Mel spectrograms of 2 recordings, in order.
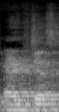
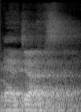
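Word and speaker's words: adjust: যদি আমরা লিখি, আমরা বেশিরভাগই উচ্চারণটা ভুল করে থাকি, অ্যাডজাস্ট বলে থাকি, উচ্চারণটা হবে অ্যাডজাস্ট, ডি এর উচ্চারণ হবে না।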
